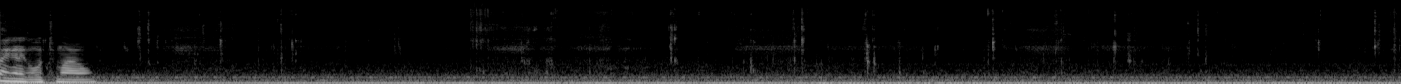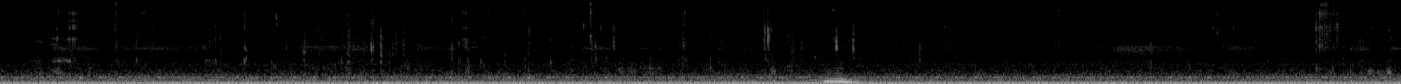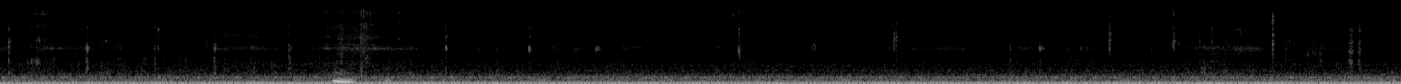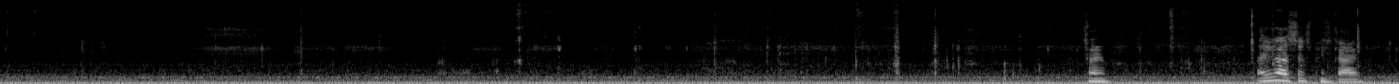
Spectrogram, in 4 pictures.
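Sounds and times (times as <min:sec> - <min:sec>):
low hum: 0:00.0 - 0:56.0
person chewing and crunching: 0:00.0 - 0:56.0
person humming: 0:22.2 - 0:22.7, 0:31.3 - 0:31.7.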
